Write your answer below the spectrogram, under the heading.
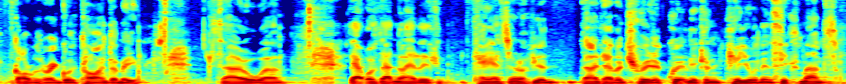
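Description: With an Australian accent, a man talks at a fairly quick pace in a fairly low voice, using very even loudness, ordinary pitch variation and long, frequent pauses. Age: 90s. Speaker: retired doctor and radio health presenter. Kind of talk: interview. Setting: at home. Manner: halting.

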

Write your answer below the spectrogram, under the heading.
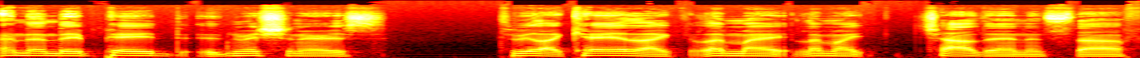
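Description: A man with a plain, everyday voice talks at a fairly slow pace in a fairly low pitch, keeping his loudness very even. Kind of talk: radio DJ patter, joking banter heading into a break. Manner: laid-back, jokey, warm and upbeat.

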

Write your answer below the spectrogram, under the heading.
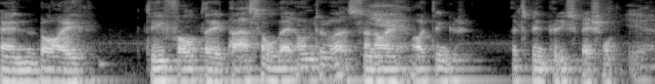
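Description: With noticeable background noise behind him, a man speaks at a fairly slow pace in a fairly low pitch and a monotone, flat intonation. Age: 70s. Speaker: trekker. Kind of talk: interview. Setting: studio.

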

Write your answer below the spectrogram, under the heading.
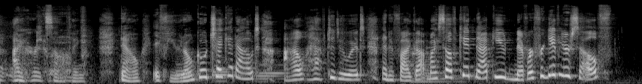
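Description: A woman's high voice with very wide pitch swings at a very fast pace, over noticeable background noise. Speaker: mouse character in audio drama. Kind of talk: fairy-tale audio drama, acted dialogue. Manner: sweet, worried, doting.

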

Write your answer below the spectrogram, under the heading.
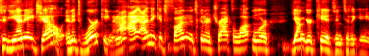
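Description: A man with an American accent uses a raised, projected voice at a high pitch and a fairly quick pace. His tone is bright and sharp, with lively intonation. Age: 40s. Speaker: sports writer. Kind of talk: casual sports discussion.

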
